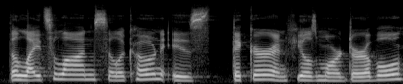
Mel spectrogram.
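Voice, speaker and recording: A woman's medium-pitched voice in a Californian accent, monotone and flat, on a very clean recording with a silent background. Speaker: beauty and wellness YouTuber. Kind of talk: product review.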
